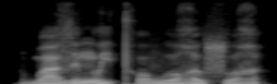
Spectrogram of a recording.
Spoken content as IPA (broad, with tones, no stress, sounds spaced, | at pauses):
b aː˧ z ɪ˥ n̪ ʊ˧˩ j t̪ʰ ɔ˩˧ v uː˧ ʁ ɪː˧ sʷ e˧ ʁ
